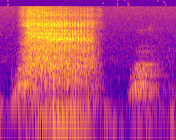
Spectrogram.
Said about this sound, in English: A dog walked by the house. That's why she barks.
